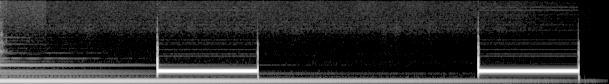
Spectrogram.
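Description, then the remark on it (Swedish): Two long, steady beeps of a telephone ringing tone play several seconds apart over a constant low hum, as a call is placed and waits to be answered. No one speaks. “Ja, vi ringer och kollar.”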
